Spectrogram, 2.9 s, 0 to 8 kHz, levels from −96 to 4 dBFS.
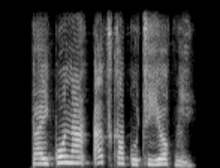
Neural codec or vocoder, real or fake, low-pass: codec, 44.1 kHz, 1.7 kbps, Pupu-Codec; fake; 7.2 kHz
